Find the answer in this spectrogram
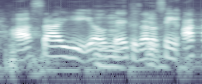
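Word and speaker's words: açaí: All right, so a lot of people, first of all, don't know how to pronounce it. So say it again. How do you say it? Acai. Acai, okay, because mm-hmm.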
